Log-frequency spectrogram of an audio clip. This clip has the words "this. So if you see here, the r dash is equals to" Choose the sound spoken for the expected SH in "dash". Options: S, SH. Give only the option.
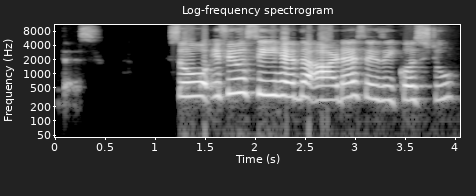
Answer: S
